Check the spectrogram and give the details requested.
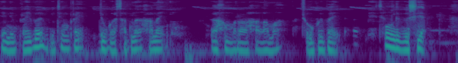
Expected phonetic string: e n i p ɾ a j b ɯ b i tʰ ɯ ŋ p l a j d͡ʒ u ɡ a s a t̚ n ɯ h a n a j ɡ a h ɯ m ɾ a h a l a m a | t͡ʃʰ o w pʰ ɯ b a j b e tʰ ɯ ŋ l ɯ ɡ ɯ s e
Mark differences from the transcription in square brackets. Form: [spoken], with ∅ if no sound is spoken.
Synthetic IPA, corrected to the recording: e n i p ɾ a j b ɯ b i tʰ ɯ ŋ p [ɾ] a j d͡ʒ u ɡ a s a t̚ n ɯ h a n a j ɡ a h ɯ m ɾ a h a l a m a | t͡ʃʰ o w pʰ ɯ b a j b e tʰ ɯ ŋ l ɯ ɡ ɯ s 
